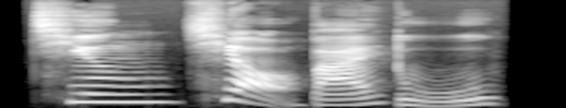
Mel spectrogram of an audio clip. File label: "qing1qiao4bai2du3", chinese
